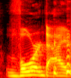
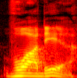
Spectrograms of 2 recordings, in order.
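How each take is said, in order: First: The first word has an anglicized sound. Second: The first word has a French-like sound. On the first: The speaker calls it wrong. "people that say it like Philistines" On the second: The speaker calls it right. "people that say it right"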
